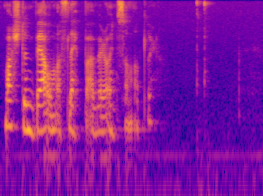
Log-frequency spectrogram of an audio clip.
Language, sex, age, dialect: Faroese, female, 15-35, Norðuroyggjar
